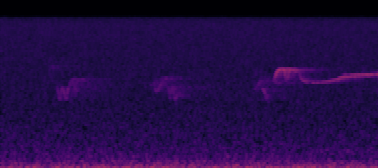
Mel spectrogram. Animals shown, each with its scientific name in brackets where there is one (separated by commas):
Red-eyed Vireo (Vireo olivaceus), Eastern Wood-Pewee (Contopus virens)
